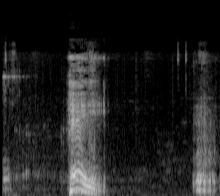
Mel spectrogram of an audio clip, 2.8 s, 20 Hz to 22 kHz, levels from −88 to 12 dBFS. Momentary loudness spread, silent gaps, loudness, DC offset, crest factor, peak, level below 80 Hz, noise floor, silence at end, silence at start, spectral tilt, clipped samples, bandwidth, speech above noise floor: 19 LU; none; -17 LUFS; under 0.1%; 20 dB; 0 dBFS; -48 dBFS; -62 dBFS; 0.05 s; 0.05 s; -5 dB/octave; under 0.1%; 9.2 kHz; 45 dB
